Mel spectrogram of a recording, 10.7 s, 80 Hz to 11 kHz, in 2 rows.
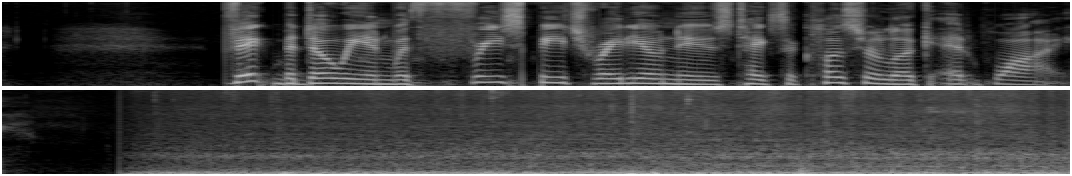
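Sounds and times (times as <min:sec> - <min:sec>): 
speech: 0:01.2 - 0:05.4
pickup truck engine rumble and road noise heard from inside: 0:06.0 - 0:10.6.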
